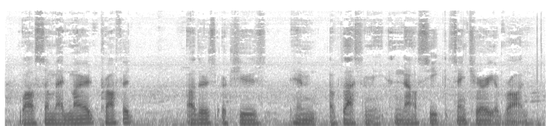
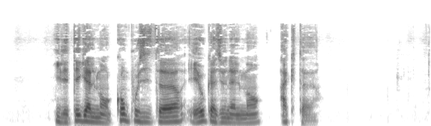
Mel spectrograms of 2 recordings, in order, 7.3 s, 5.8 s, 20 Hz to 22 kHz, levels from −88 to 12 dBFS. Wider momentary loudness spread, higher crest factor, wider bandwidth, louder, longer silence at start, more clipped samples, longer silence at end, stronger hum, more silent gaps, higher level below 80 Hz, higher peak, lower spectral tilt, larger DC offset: second, 9 LU vs 12 LU; about the same, 20 dB vs 24 dB; first, 16 kHz vs 11.5 kHz; second, -30 LUFS vs -25 LUFS; second, 0.05 s vs 0.7 s; neither; second, 0 s vs 1.5 s; neither; neither; first, -40 dBFS vs -62 dBFS; second, -10 dBFS vs -4 dBFS; first, -5.5 dB/octave vs -3.5 dB/octave; neither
